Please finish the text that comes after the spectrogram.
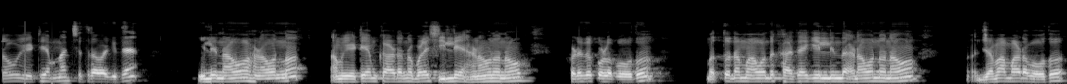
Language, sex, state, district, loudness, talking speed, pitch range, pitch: Kannada, male, Karnataka, Bijapur, -13 LUFS, 135 wpm, 135-150 Hz, 145 Hz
